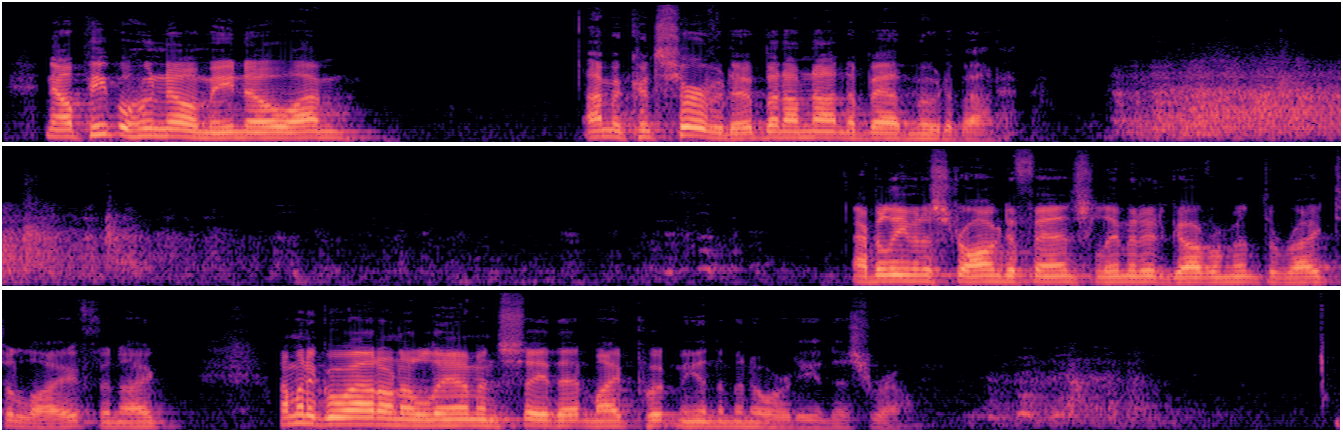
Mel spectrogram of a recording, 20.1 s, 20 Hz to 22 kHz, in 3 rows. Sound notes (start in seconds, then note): 5.5 laughter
